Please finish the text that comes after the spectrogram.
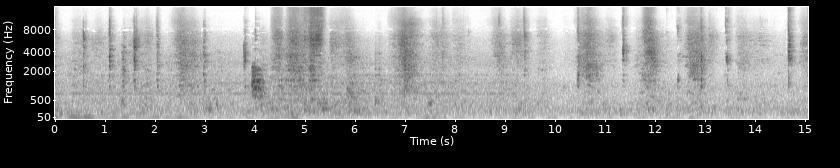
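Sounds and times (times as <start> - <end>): person biting and chewing: 14.6 - 14.9.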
